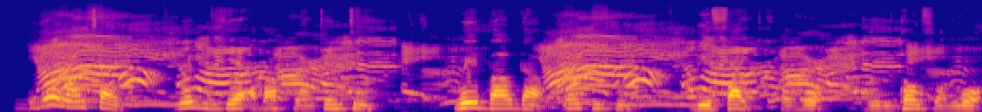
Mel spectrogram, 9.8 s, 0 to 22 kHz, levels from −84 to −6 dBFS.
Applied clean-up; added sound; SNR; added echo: classical method log-MMSE.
